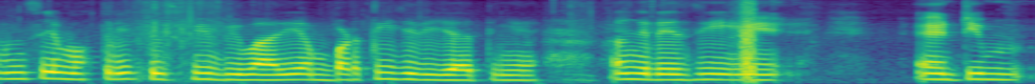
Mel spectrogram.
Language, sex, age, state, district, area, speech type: Urdu, female, 60+, Uttar Pradesh, Lucknow, urban, spontaneous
